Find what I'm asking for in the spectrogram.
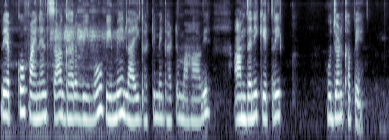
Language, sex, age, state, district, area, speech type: Sindhi, female, 30-45, Delhi, South Delhi, urban, read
